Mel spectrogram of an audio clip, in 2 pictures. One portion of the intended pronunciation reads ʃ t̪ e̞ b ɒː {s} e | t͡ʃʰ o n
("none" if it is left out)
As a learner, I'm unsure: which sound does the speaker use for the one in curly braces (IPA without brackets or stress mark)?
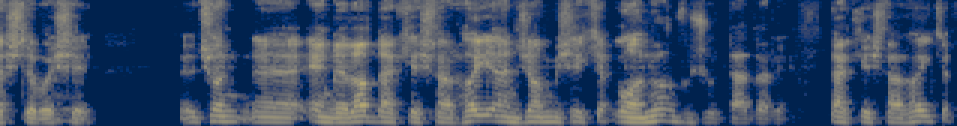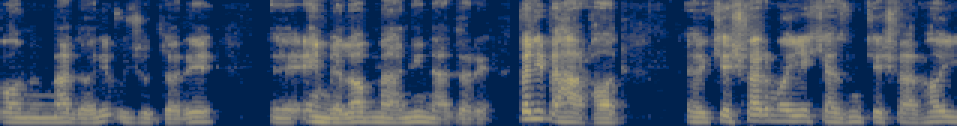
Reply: ʃ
